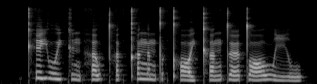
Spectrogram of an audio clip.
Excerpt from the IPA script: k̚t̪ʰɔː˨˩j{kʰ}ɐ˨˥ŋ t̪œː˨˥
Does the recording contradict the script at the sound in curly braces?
no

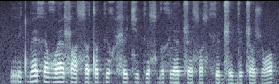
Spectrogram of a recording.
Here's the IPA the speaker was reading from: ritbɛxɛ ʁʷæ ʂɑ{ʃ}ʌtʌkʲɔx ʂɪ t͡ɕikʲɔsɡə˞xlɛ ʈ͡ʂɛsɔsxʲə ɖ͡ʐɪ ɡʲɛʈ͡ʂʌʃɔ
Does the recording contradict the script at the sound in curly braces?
yes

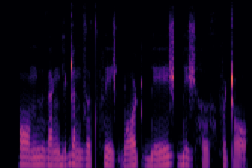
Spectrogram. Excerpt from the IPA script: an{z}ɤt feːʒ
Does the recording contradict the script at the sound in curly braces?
no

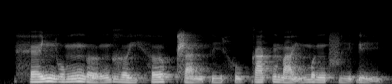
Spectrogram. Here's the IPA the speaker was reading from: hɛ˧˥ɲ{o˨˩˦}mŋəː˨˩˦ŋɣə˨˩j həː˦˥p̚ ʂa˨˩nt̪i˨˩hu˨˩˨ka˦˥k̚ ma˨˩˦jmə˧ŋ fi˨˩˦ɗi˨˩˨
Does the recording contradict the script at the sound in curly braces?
yes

